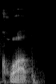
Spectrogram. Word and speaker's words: QOP: So Alex writes, with no preamble, there is a lord in Dota 2 named Queen of Pain who is referred to as QOP, pronounced Quap.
